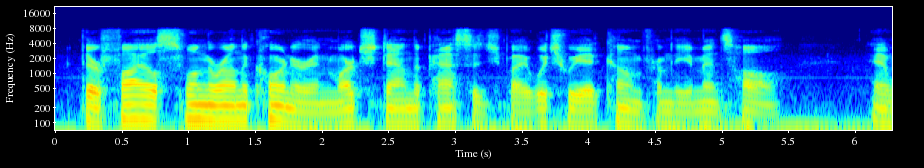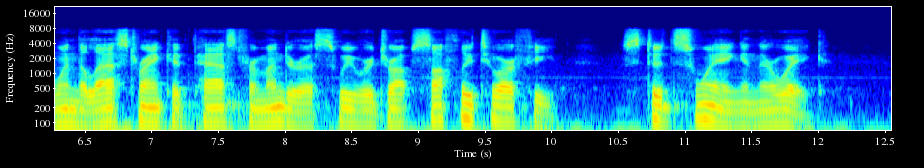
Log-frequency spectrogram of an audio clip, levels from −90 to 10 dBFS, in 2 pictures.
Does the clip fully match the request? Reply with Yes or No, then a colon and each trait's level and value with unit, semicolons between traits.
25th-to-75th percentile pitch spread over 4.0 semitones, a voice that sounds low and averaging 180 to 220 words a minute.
No: average, 3.6 semitones; very low, 95 Hz; average, 200 wpm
